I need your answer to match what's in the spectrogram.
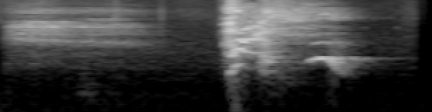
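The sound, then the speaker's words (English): A single high-pitched sneeze from a YouTube sneezing video, loud, with a breathy intake first and a sharp burst ending in a thin squeaky tail. No talking. “there's a demand for sneezing videos.”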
